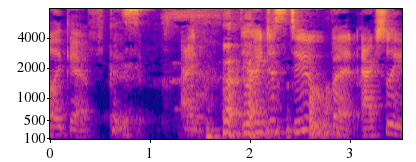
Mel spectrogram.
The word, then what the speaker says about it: GIF: okay so he's pronounce Geetha no it's actually pronounced jiff I call it gift I just do but actually there's this like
